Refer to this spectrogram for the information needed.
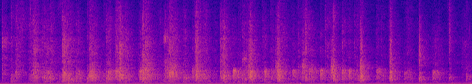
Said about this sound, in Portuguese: Então, por favor, ajudem-me a receber com uma calorosa salva de palmas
